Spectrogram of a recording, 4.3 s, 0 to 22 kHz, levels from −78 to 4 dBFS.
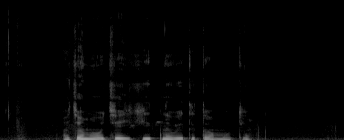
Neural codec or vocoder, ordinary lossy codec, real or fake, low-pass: none; none; real; none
